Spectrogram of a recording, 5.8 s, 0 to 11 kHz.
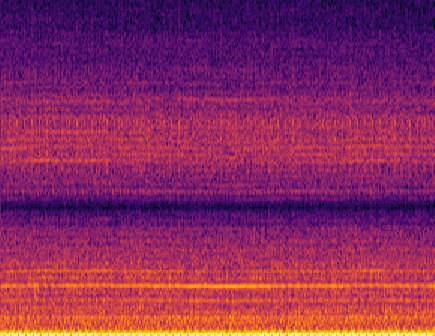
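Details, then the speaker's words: Cub Cadet 1862 garden tractor, running premium gas with Sea Foam, low on fuel: steady low cranking churn that never catches; owner suspects flooding, unconfirmed. "all right well let's see if she'll crank over that sounding better come on might be flooded"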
